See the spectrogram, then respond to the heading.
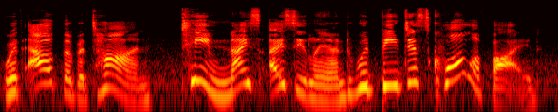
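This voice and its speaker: High-voiced, very animated woman reading a storybook. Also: a little slow, a little hiss or hum. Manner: expressive, dramatic, playful emphasis on words. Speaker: read-aloud storyteller. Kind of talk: animated children's picture book reading.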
